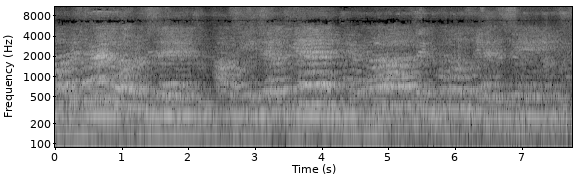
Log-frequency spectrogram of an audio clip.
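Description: A group of children singing together over a steady musical backing.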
